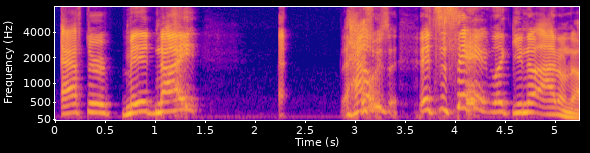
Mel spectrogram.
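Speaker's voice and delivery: high-pitched, mock-exasperated argument; joking anger. Host arguing the two show names match, joking anger.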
